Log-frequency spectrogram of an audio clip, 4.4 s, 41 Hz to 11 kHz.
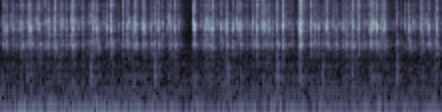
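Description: Fingertips of both hands type continuously on a 60% plateless Gingham mechanical keyboard with Gateron Black switches and cream and blue PBT plastic keycaps. A rapid, steady stream of short, crisp clacks is heard, bright with little low end, each dying away almost instantly, with a brief pause near the middle.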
